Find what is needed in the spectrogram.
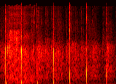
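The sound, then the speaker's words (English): Seven evenly spaced claps ring out in a steady rhythm as a guest is welcomed onto a church stage, each clap crisp and moderately loud over a soft background hum. “Can we do that this morning? Can you give Michael a big hand?”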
